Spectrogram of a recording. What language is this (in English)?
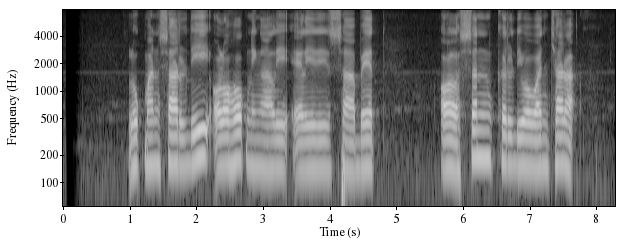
Sundanese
